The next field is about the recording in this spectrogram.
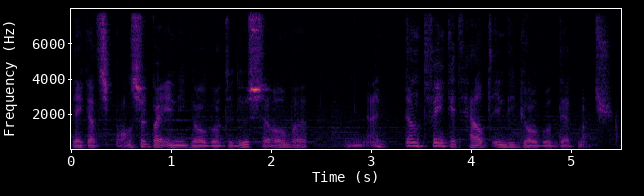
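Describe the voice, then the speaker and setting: A man's voice: lowish voice, animated, normal speed, gravelly, pushed and bright, faint music behind. Dutch-accented man chatting on a stream. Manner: chatty, rambling, many restarts and fillers. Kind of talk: casual livestream chat.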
